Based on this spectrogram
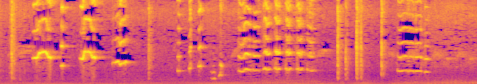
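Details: Borneo white-rumped shama giving its ketrekan to provoke a reply: varied high warbled notes, short trills and clicks packed together, with a low hum behind.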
